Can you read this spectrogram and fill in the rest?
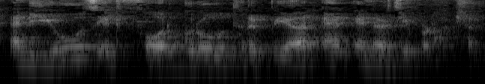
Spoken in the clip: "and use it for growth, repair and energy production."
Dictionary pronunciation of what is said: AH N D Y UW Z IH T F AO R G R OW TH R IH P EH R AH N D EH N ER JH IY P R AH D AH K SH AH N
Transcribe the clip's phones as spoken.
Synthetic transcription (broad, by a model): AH N D Y UW Z IH T F AO R G R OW T R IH P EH R AH N D EH N ER JH IY P R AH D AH K SH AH N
